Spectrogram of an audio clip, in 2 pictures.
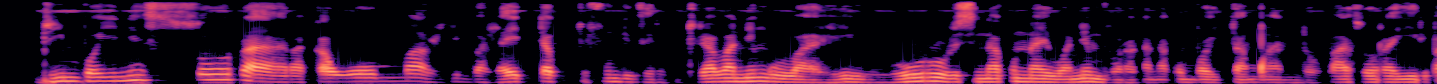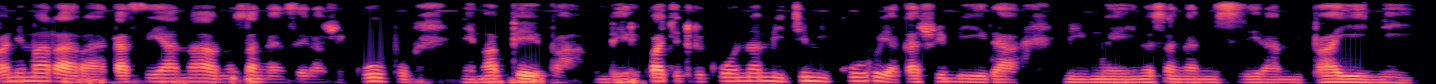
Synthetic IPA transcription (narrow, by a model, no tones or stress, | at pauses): nʐimbo̞ine̞sso̞rarakaomaʐit͡ʃib͡vaʐaitaku̥tifuŋɡid͡zirekutiraʋane̞ŋɡuʋaɦiɦuɾurisinakunaiwane̞ɱvuɾakanakumbo̞itamwaːndo̞paso̞ɾaiɾipane̞maɾaɾaːkasijanaːno̞saŋɡanisiɾaʐiɡʱupune̞mape̞ːpakumbe̞ɾikwat͡ʃo̞tirikuo̞namitimikuɾujakaʂiɓiramimwe̞ino̞saŋɡanisiɾamipaiːni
